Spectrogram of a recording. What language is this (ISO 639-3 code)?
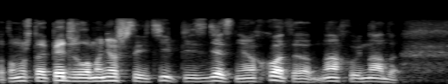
rus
